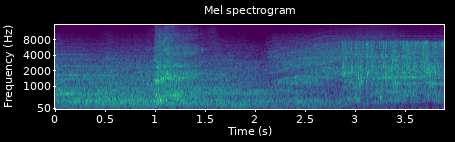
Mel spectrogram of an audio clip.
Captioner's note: growls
